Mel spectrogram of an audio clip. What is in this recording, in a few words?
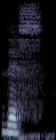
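pronunciation "this", English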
